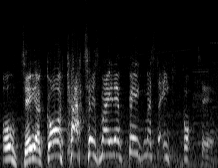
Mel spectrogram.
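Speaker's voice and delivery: exasperated cry, pitched high; dismayed, high-pitched outburst; real frustration. Real, not acted. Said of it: "I'm actually really frustrated now".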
